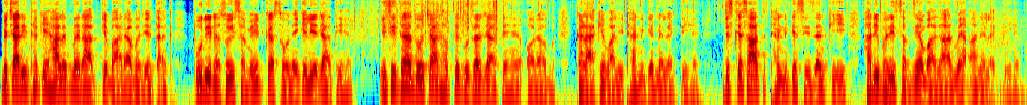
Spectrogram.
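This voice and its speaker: A man with a deep voice narrates a cartoon family tale. The delivery is scripted storytelling, moving through household events as a narrator. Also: animated, moderate pace, a little mellow.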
